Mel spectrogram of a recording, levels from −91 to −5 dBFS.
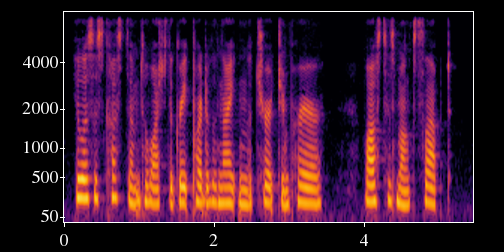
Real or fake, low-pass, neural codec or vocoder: fake; 7.2 kHz; vocoder, 44.1 kHz, 80 mel bands, Vocos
